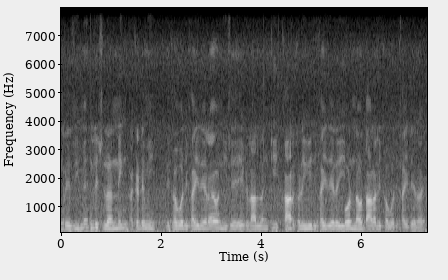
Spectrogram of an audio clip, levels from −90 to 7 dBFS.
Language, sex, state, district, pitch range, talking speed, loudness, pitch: Hindi, male, Goa, North and South Goa, 110-115 Hz, 270 wpm, -20 LUFS, 110 Hz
